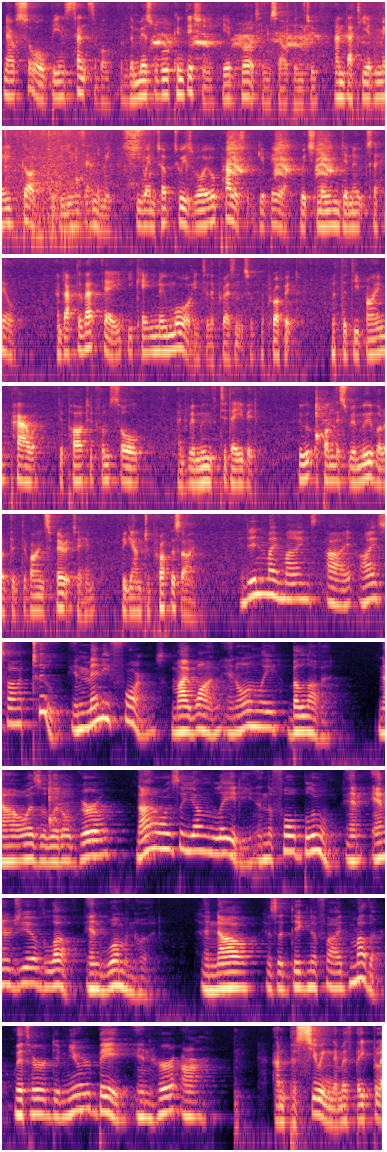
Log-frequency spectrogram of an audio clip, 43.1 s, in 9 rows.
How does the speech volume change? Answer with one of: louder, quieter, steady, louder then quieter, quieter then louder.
steady.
